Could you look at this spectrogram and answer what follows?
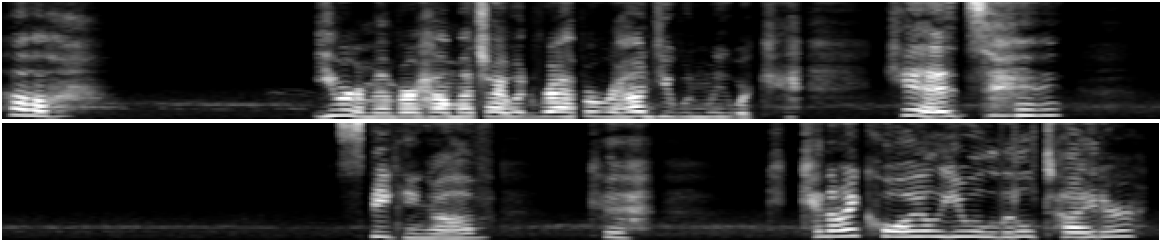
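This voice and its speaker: High-voiced, affectionate young snake girl played by a woman. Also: steady tone, a little slow, pauses often. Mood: cosy, grateful. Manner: hesitant, soft-hearted, stammering as if shivering. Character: young female lamia, shy affectionate childhood best friend. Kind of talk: intimate ASMR roleplay.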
